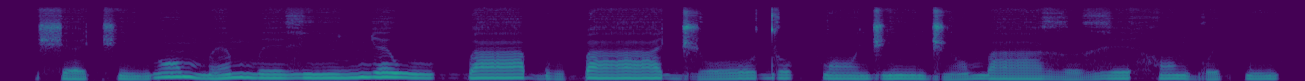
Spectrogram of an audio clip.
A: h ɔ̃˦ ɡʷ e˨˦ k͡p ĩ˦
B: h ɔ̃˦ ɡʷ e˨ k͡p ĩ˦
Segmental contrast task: A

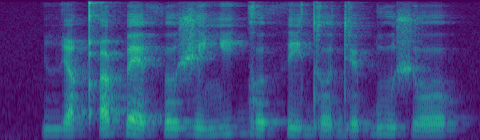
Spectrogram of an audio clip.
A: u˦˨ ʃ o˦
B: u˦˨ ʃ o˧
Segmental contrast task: B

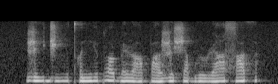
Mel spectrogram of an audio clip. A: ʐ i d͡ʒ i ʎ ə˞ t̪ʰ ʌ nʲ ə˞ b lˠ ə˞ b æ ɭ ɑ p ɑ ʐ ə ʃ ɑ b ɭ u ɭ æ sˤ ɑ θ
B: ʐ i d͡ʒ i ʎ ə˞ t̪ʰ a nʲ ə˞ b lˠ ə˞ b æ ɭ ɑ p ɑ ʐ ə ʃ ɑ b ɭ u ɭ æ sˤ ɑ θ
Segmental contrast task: A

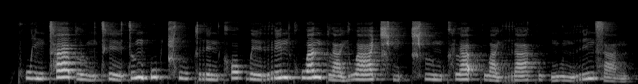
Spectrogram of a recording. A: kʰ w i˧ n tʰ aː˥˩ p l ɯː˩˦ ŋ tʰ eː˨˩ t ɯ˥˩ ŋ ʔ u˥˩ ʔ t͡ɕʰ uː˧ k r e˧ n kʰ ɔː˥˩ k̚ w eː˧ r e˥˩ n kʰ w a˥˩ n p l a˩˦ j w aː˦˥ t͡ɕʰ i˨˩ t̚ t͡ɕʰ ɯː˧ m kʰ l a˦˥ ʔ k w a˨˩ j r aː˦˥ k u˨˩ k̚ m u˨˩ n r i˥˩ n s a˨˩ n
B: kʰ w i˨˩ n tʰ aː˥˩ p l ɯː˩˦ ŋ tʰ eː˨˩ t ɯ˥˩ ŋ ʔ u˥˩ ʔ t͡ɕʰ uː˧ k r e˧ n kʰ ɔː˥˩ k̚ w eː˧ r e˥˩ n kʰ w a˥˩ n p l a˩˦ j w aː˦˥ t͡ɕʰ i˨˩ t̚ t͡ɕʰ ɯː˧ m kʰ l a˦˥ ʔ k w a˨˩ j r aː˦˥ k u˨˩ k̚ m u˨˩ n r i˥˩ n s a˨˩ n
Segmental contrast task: A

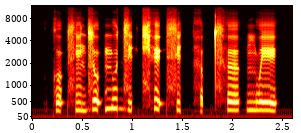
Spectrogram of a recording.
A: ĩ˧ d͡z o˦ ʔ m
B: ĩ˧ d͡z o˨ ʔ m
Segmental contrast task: A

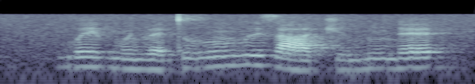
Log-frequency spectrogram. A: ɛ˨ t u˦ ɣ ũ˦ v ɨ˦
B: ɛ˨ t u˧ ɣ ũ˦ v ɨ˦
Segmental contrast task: B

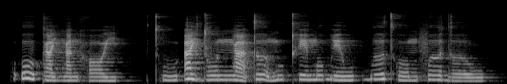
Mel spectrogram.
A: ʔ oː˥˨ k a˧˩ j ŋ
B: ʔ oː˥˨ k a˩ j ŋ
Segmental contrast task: B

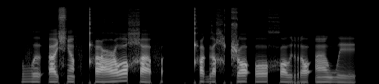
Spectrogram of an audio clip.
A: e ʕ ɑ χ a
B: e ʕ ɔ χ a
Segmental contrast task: B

